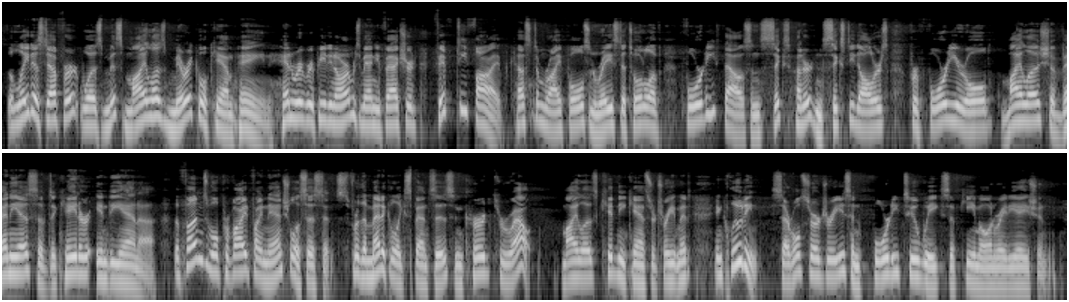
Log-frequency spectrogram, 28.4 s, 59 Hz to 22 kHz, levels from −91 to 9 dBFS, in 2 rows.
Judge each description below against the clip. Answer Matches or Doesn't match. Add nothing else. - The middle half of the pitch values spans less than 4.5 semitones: Doesn't match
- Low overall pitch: Doesn't match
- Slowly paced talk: Matches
